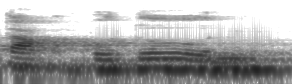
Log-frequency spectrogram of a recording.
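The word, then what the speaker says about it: تعبدون: nunnya kita matikan lagi Kenapa dimatikan karena kita Bacanya apa waqaf ya kita berhenti baca la abudu ma tabudun Tuh kan nunnya mati padahal Nun itu hidup kan Nah kan Nun nya hidup nah tapi karena kita bacanya mau waqaf saja berhenti Ya sudah berarti nunnya mati Padahal bapak-bapak kalau kita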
